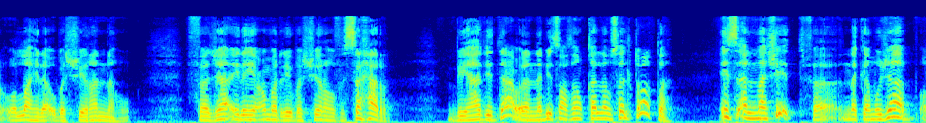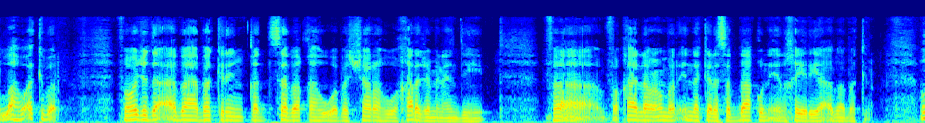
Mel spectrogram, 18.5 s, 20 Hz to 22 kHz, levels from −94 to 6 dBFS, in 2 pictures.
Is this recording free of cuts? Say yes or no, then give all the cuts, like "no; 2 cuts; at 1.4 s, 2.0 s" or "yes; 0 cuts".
yes; 0 cuts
